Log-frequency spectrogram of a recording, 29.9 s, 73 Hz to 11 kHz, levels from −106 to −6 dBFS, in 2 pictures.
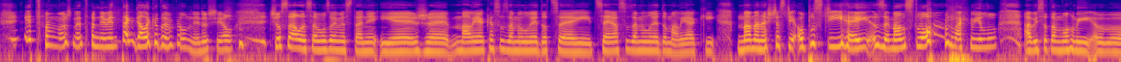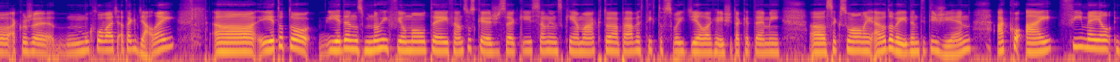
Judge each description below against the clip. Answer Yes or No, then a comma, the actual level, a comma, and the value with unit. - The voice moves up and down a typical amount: Yes, average, 4.2 semitones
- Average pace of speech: Yes, average, 150 wpm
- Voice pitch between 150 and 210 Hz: Yes, high, 190 Hz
